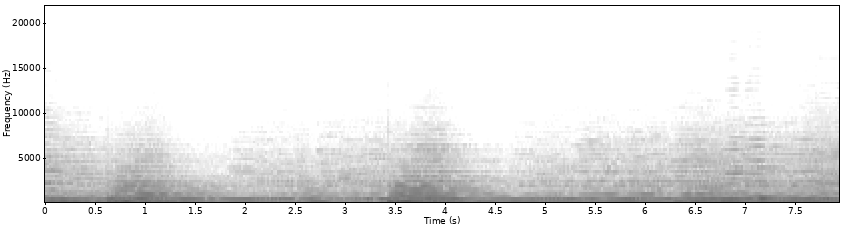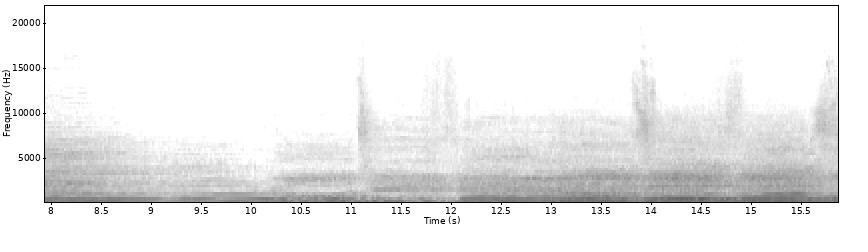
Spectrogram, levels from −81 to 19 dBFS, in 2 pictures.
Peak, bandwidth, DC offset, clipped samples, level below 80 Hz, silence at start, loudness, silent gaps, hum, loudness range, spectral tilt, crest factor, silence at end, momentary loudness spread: -14 dBFS; 13.5 kHz; under 0.1%; under 0.1%; -56 dBFS; 0 s; -32 LUFS; none; none; 7 LU; -6.5 dB/octave; 18 dB; 0 s; 11 LU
